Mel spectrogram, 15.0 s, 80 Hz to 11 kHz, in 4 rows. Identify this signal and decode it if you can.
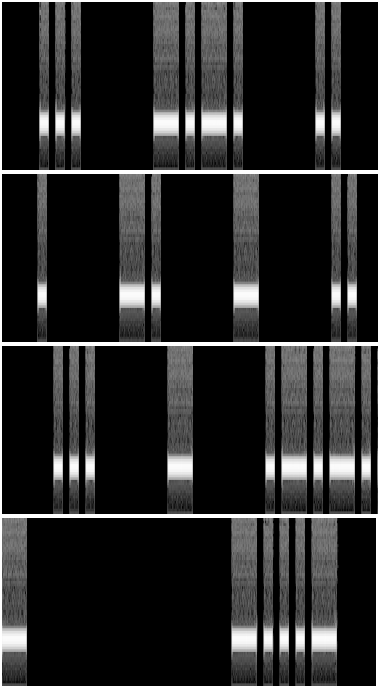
Morse code, heard as a keyed tone, about 15 wpm, spaced as for 8 wpm, 1000 Hz. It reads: SCIENTIST. <BT>
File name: qotdfiles / 8wpm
